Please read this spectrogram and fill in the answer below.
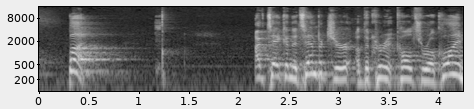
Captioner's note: pops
